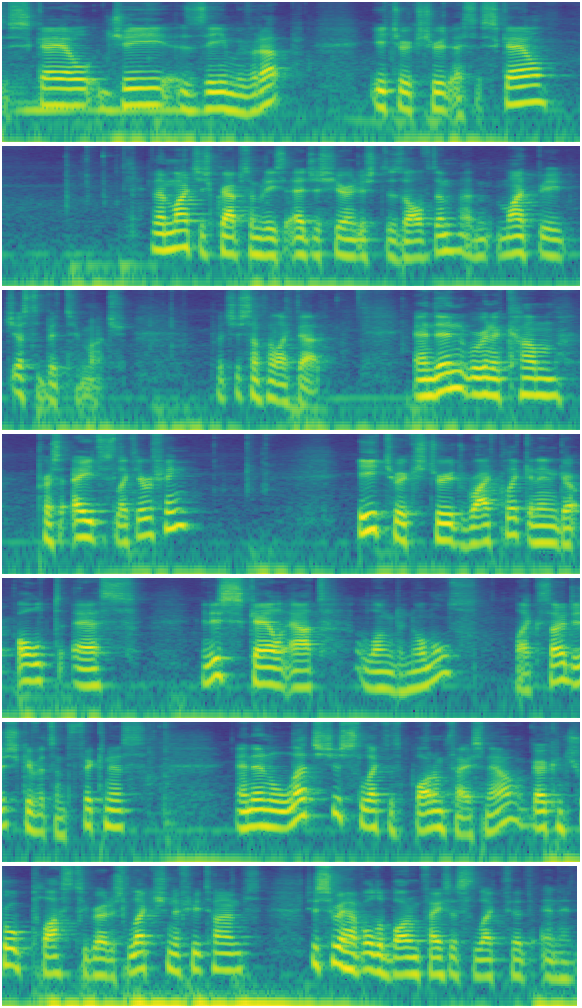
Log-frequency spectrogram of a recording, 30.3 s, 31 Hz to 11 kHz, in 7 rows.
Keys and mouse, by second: 0.1 click, 0.8 g, 0.8 z, 2.0 click, 2.6 e, 2.8 s, 3.5 click, 4.5 alt+a, 5.6 alt+shift+click, 6.0 x, 7.6 middle click, 8.7 alt+shift+click, 9.4 g, 9.7 g, 10.2 click, 10.5 alt+a, 10.7 middle click, 11.5 shift+middle click, 11.9-13.0 middle drag, 13.6 e, 14.6 a, 15.4 e, 16.0 right click, 16.7 middle click, 17.4 alt+s, 22.3 shift+click, 22.5 middle click, 24.3 click, 30.0 KP_1.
